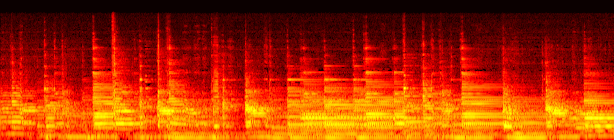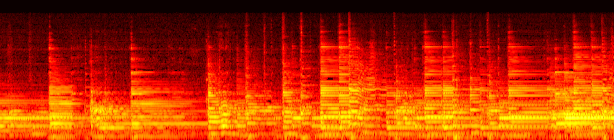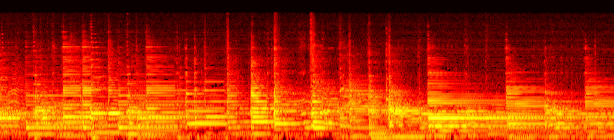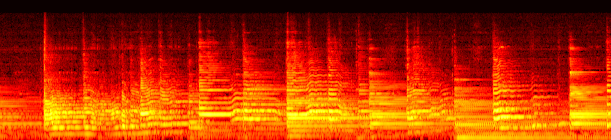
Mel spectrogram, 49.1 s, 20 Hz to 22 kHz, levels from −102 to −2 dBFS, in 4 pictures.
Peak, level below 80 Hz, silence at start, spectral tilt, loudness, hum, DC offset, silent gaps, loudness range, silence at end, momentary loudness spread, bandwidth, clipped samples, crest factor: -10 dBFS; -48 dBFS; 0 s; -5 dB/octave; -29 LUFS; none; under 0.1%; none; 6 LU; 0 s; 11 LU; 14 kHz; under 0.1%; 20 dB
